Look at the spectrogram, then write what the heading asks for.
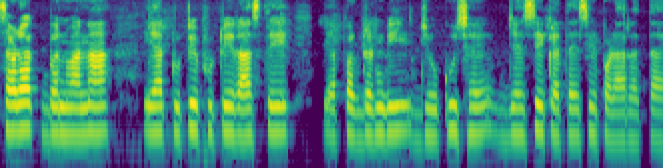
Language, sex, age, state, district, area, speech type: Hindi, female, 45-60, Uttar Pradesh, Ghazipur, rural, spontaneous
